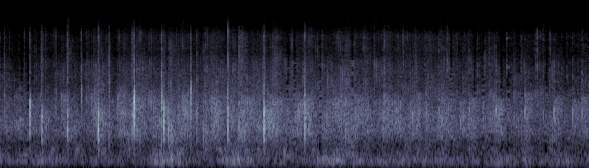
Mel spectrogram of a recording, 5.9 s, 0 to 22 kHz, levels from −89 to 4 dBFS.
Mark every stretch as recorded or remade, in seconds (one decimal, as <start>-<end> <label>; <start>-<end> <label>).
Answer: 0.0-5.9 recorded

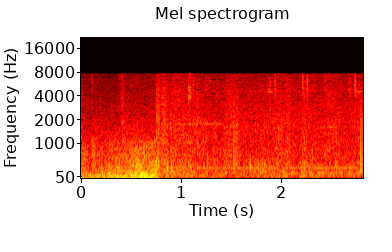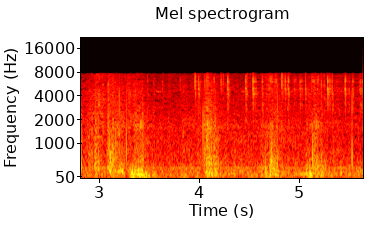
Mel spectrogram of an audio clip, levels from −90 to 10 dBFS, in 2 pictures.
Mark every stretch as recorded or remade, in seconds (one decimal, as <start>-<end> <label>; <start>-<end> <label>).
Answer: 0.0-5.6 recorded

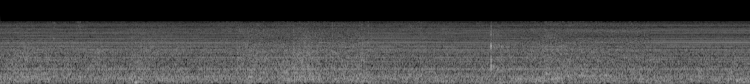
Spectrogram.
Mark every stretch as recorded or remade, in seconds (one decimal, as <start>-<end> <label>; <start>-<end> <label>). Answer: 0.0-2.5 recorded; 2.5-3.6 remade; 3.6-5.2 recorded; 5.2-6.5 remade; 6.5-7.5 recorded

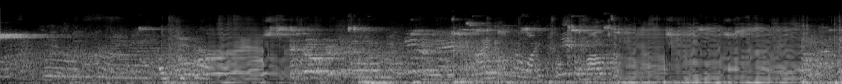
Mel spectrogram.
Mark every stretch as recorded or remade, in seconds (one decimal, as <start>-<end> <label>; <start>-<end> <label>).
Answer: 0.0-2.1 recorded; 2.1-2.9 remade; 2.9-6.2 recorded; 6.2-8.0 remade; 8.0-8.4 recorded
